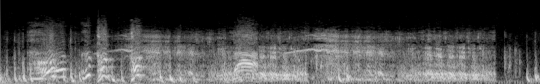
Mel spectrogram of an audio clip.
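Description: Horses neigh and whinny loudly while being reined to a halt, with hooves clip-clopping and people talking throughout.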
